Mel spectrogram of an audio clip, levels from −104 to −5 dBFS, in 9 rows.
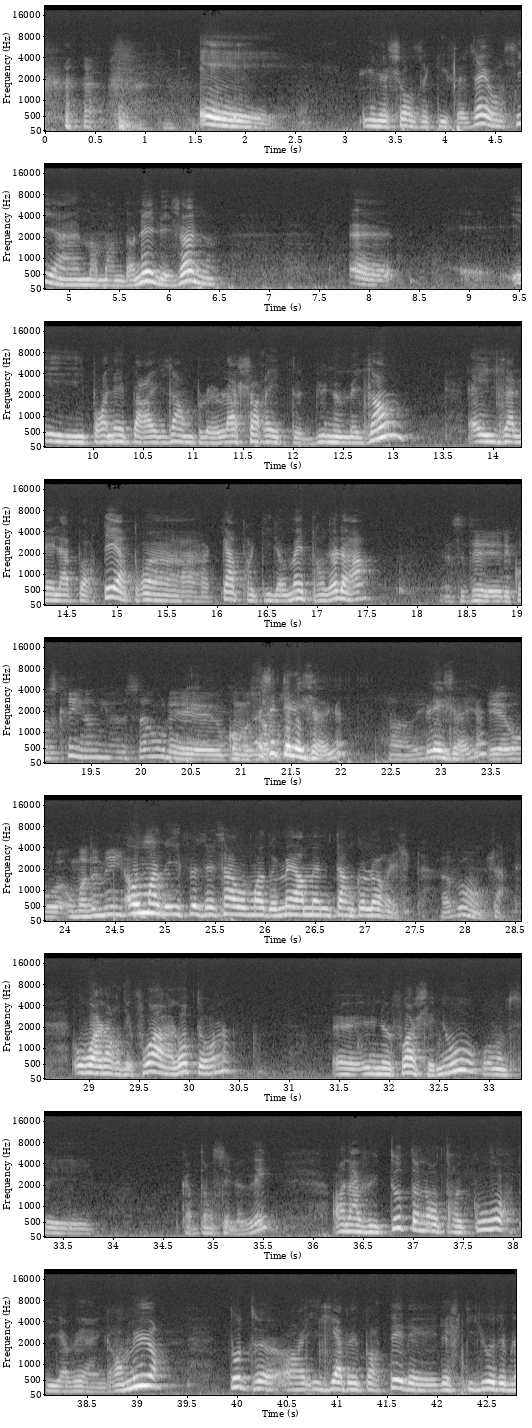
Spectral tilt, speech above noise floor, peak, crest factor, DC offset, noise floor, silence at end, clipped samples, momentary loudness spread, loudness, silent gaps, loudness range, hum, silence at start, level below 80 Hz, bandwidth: -8.5 dB/octave; 29 dB; -4 dBFS; 18 dB; under 0.1%; -49 dBFS; 0 s; under 0.1%; 15 LU; -21 LUFS; none; 7 LU; none; 0 s; -48 dBFS; 19 kHz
